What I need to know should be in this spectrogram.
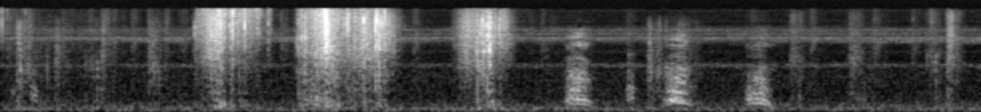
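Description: Light footsteps patter on the ground.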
